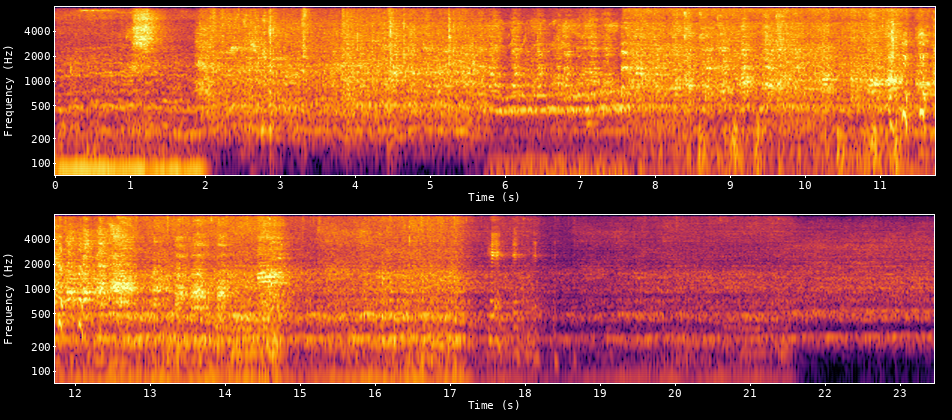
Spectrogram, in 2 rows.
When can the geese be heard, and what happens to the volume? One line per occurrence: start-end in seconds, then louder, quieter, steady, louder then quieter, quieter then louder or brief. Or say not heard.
3.9-14.8 louder.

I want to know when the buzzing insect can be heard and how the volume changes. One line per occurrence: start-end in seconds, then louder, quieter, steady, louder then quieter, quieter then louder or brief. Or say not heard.
0.0-23.4 quieter.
